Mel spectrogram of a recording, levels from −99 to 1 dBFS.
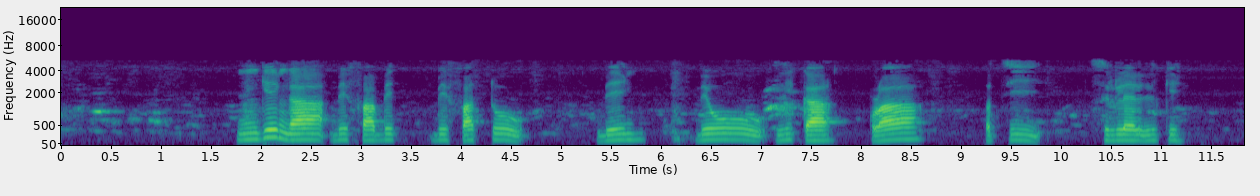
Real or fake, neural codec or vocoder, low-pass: real; none; 5.4 kHz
